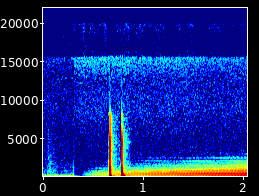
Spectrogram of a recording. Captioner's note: hangup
